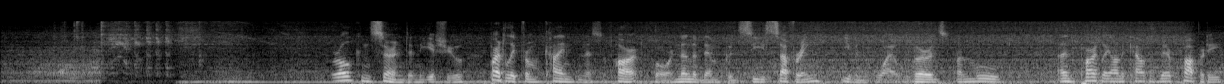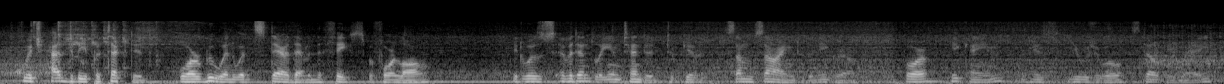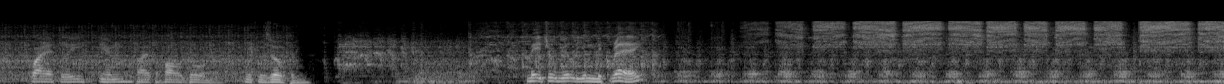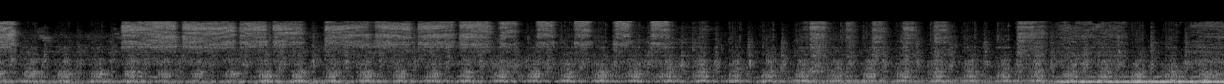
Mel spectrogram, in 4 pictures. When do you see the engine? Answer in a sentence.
The engine can be heard from 0.0 to 48.9 s.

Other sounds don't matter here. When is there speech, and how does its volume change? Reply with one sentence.
The speech can be heard from 3.3 to 16.6 s, at a steady volume; from 17.4 to 27.6 s, getting quieter; and briefly from 29.8 to 30.9 s.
